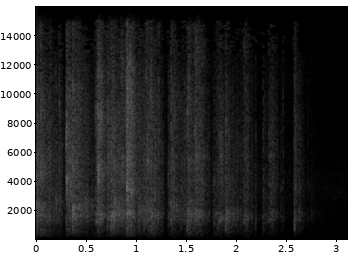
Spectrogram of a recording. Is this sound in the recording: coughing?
no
